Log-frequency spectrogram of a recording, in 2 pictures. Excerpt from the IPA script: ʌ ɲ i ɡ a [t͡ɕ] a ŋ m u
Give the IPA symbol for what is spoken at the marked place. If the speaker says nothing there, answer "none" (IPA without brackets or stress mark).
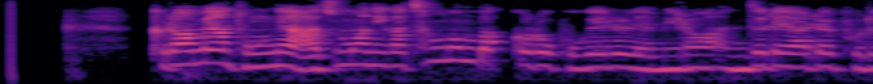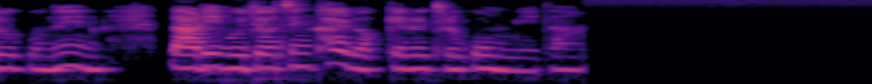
t͡ɕʰ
